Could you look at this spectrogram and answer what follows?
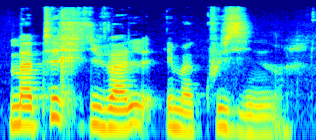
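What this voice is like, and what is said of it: Put-on Belgian French accent. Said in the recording (French): “Pourquoi t'as fait un accent belge?”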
